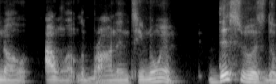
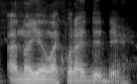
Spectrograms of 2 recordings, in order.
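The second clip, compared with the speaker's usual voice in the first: ordinary talk, nothing marked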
